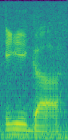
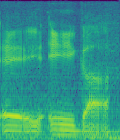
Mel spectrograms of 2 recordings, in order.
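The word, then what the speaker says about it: 映画: like the word for movie in Japanese is AA so e i g a AA when you pronounce the E and the I when you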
